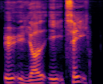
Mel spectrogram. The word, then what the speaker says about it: øjet: Altså, hvis man tager sådan noget som ØJET, øjet, så kan det udtales øjet, og det er der rigtig mange mennesker, der gør, og der er ikke en kat, der vil kunne høre, at der er så mange bogstaver, som der er.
